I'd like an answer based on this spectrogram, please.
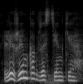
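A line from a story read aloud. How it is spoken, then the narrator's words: Displeased, through gritted teeth. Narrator (Russian): недовольно процедила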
